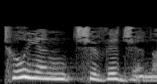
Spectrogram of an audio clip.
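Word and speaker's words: Tullian Tchividjian: His name is, I'm going to blow this name, Tulian Chivijan, I believe is how you say it.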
